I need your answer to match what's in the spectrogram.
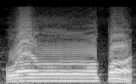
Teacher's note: nunnya disamarkan kepada huruf ta dan dia menebal karena sifat huruf ta tebal. Di situ ada sifat huruf ta yang itu berupa idbaq dan isti'la. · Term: ikhfa hakiki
